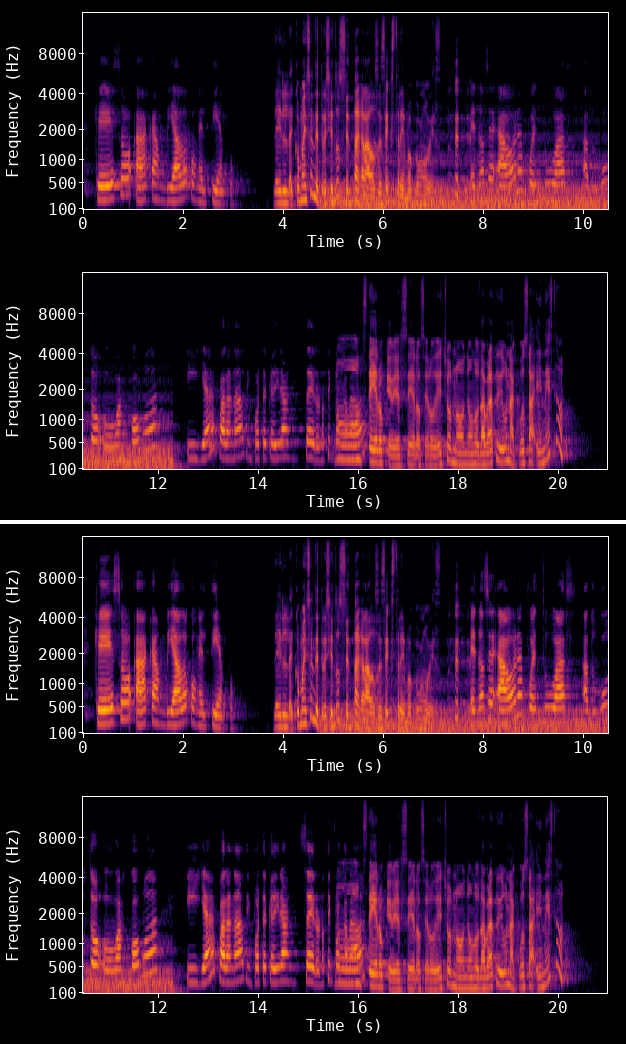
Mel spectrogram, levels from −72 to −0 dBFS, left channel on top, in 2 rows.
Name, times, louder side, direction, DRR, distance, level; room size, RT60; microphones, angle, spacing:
voice 1, 0.2-2.8 7.7-9.7 10.0-12.0 12.6-16.1, right 5 dB, 70° right, 12 dB, 0.7 m, -25 dB
voice 2, 3.8-7.8 15.5-20.1, equal, 5° left, 10 dB, 0.7 m, -26 dB
sound 1, 4.7-12.3, left 2 dB, 70° left, 0.8 m, -31 dB
20.0 x 16.0 x 9.0 m, 1.2 s
head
